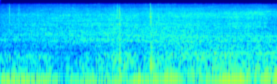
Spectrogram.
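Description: A car pulls away at the restart of a driving lesson, its engine hum and road noise steady and close throughout, with no talk.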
